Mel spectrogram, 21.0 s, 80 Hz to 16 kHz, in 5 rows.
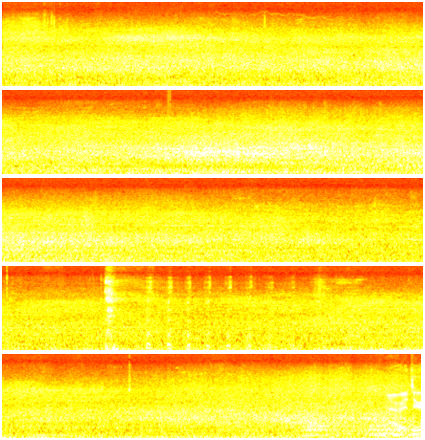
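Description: A United Dreamliner airliner rolls along runway 25 Right on the south side of LAX, giving a continuous broad roar heard from a distance, with a few brief clicks partway through and faint voices under the noise.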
